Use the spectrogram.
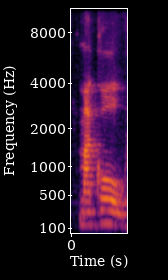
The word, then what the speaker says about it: magoo: Magoo, 3 syllables, no accent mark.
